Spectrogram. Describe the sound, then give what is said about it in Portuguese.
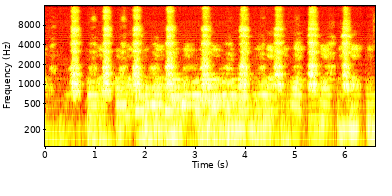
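Quick, sharp breaths repeat in a steady rhythm, about one or two per second, fairly loud over a sustained humming musical drone, during a short, rapid breathing exercise. “Comece uma respiração curta e rápida e movimente as suas mãos no movimento circular, giratório, na frente da altura do seu genital.”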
